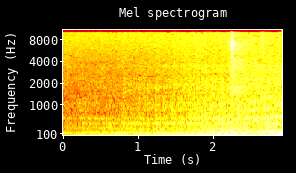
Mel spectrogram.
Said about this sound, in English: There's a car coming up behind us, Inspector.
